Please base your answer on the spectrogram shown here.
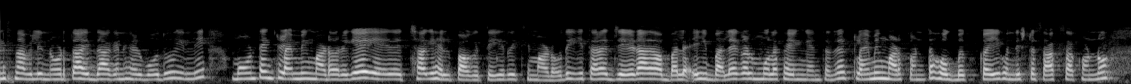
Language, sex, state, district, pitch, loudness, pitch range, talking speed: Kannada, female, Karnataka, Gulbarga, 245 Hz, -16 LUFS, 230-260 Hz, 170 wpm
